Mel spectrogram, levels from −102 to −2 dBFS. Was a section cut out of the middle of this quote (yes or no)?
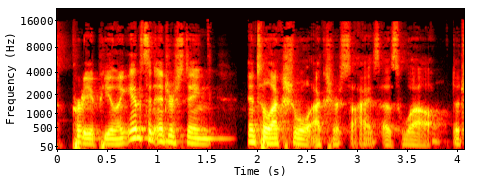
yes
